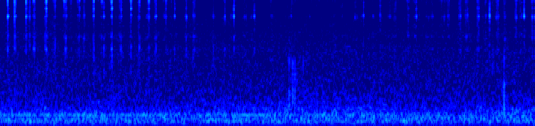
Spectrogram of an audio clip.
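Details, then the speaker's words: Les Paul Tune-o-matic bridge causing string buzz, removed and shaken close to the mic: faint quick metallic ticking of loose saddles rattling in their slots. "and if i shake this you can hear the loose saddles in it getting that cup close to the camera so you can really hear it"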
